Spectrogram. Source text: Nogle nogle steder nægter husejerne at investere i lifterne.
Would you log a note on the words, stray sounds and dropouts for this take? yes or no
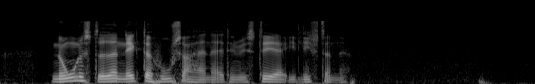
yes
